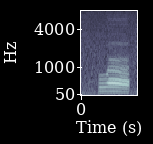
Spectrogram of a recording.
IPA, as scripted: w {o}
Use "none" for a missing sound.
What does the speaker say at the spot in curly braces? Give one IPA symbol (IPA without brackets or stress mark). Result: ɤ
